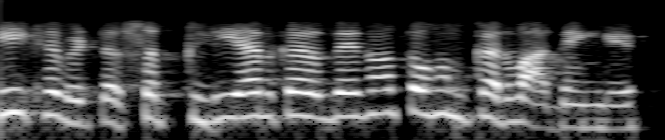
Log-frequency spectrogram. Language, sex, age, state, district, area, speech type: Hindi, female, 60+, Madhya Pradesh, Jabalpur, urban, conversation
